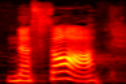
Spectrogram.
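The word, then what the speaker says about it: Nasa (נסה): And for one thing, I was pronouncing it incorrectly. Wouldn't you know, it was a Hebrew word. And actually, it's pronounced Nasa, and it means to test, to prove.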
